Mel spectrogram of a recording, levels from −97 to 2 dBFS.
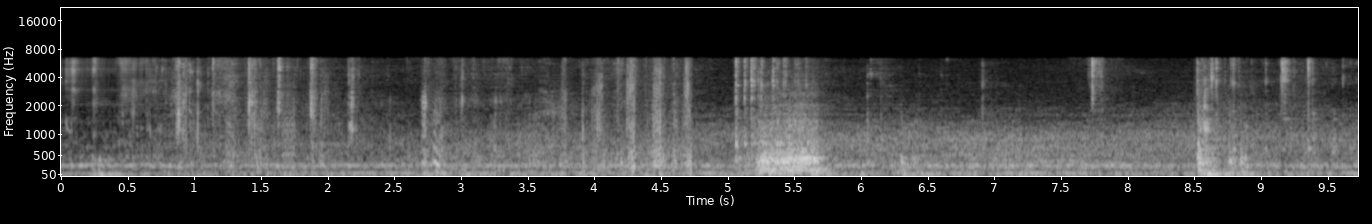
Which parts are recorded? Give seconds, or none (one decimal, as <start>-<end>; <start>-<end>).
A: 0.7-9.7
